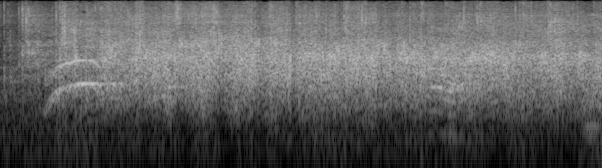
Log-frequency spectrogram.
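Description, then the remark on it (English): An audience breaks into sustained applause for a point about using reason and compassion rather than faith in God, a dense steady wash of clapping that holds at full strength for several seconds, with a brief rising whistle or cheer near the start. “You folks have just applauded that point.”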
